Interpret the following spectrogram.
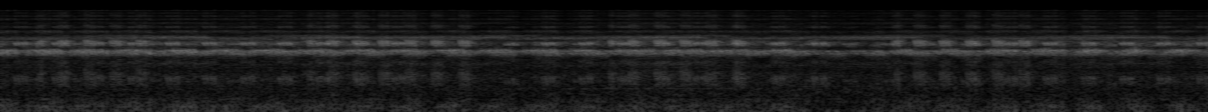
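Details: Towards dawn in autumn, a crowd of insects in a Japanese garden sings at once, making a shimmering high buzz layered over quicker, lower pulsed chirps that run without a break.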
